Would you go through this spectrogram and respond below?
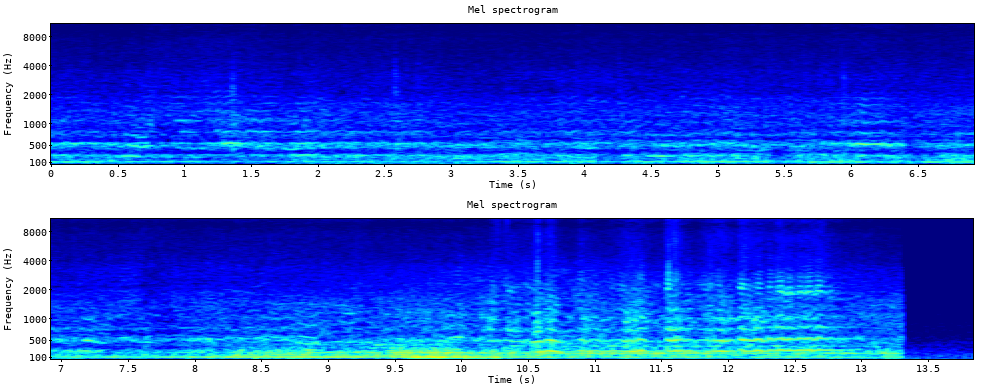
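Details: Bees humming in a steady drone over a strong low hum, growing louder and rougher after the midpoint with crackling bursts, then cutting off abruptly at the end.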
